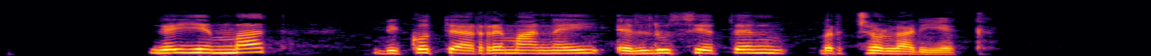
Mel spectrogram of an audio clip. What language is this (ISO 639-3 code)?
eus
